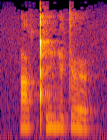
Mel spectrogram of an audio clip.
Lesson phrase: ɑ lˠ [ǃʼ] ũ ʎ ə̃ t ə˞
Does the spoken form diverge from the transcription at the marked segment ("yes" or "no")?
no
